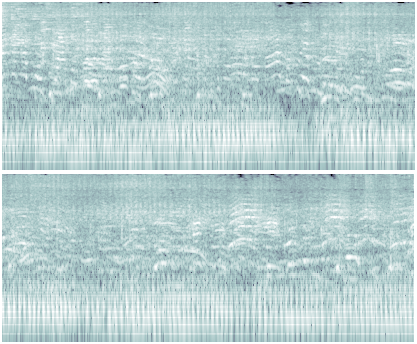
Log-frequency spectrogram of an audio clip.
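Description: A small motorcycle engine running steadily with a low, evenly pulsing note, under the voices of several people talking and calling out.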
